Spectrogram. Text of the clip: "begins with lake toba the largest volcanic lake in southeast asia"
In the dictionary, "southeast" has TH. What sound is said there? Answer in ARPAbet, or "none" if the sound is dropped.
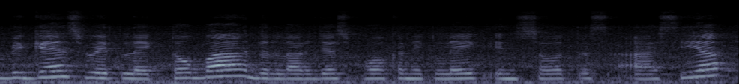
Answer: S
